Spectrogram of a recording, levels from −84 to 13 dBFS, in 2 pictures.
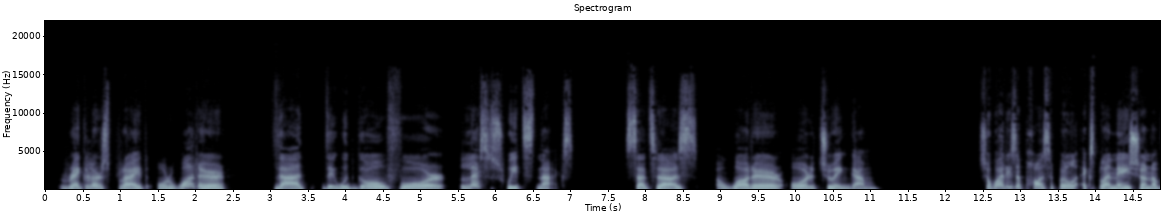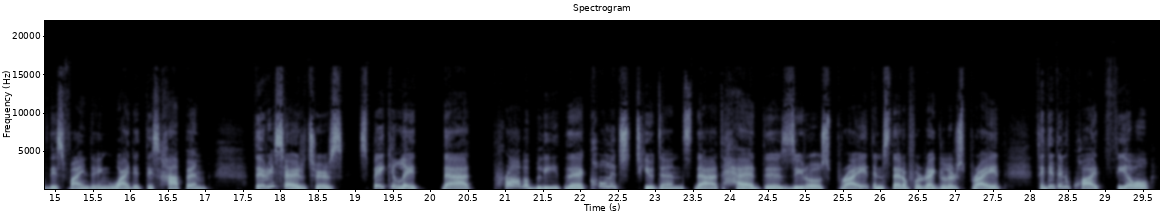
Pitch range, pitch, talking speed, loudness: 190-255 Hz, 215 Hz, 110 wpm, -20 LUFS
